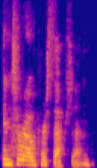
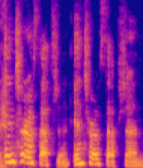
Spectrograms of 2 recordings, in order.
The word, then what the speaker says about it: interoception: Interoperception. Interoperception. Oh, sorry. I said it wrong. Oh, okay. Interoception. Like interoception. Yeah, we got it.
